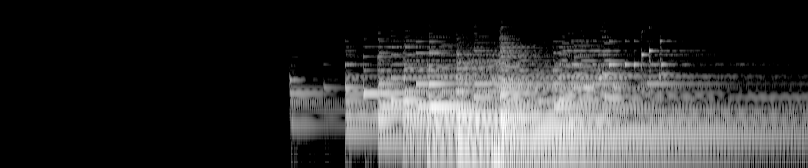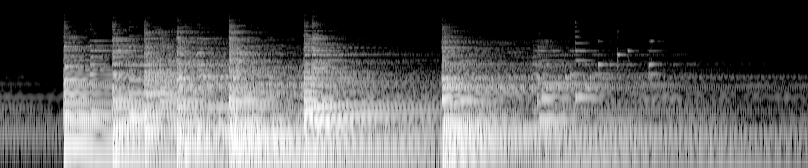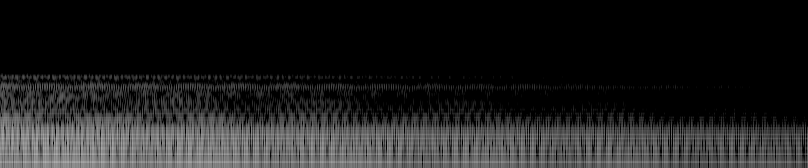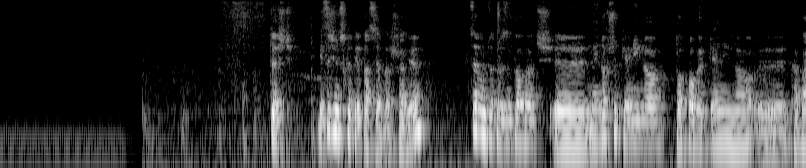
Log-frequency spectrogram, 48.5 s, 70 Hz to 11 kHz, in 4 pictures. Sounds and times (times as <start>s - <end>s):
Music: 4.4s - 36.8s.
